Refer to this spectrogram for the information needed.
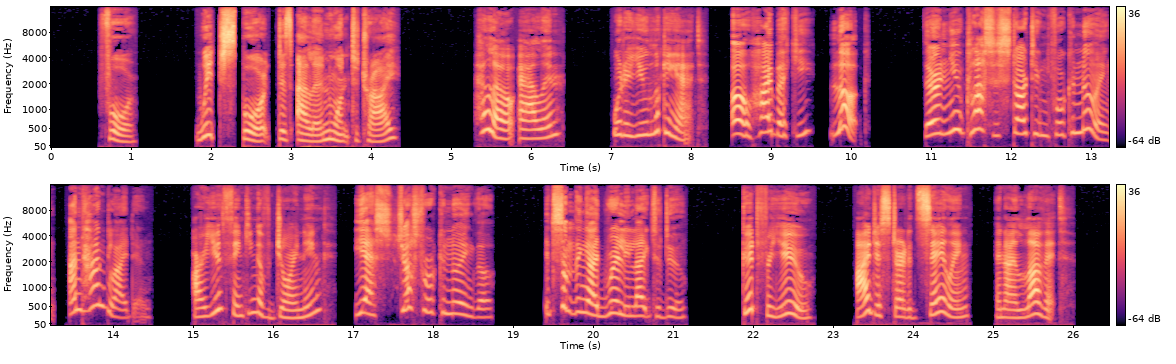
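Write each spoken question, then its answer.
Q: Which sport does Alan want to try?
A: canoeing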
